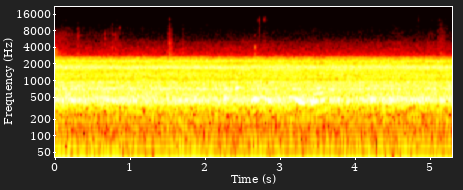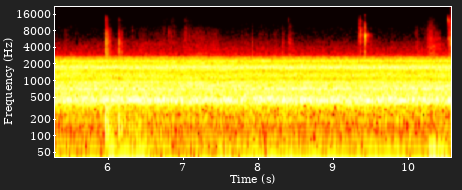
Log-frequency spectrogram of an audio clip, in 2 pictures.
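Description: Weak amateur radio transmission through a band-limited receiver, a steady hiss of static with a faint, garbled voice buried underneath, continuous for several seconds.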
